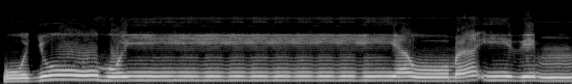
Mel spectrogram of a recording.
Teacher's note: harus dengung dia tapi dia dengungannya nakis enggak sempurna ya ketika kita buka tutup hidung dia enggak berubah eh dia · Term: idgum bunah naqis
